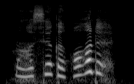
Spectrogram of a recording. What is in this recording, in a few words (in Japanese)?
"もうすぐゴール", kawaii voice; ASMR; 色々なワンショット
